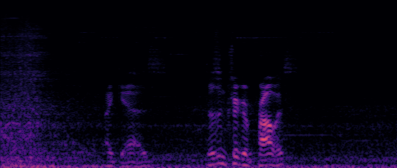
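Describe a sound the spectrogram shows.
A young man speaks casually into a close microphone.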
